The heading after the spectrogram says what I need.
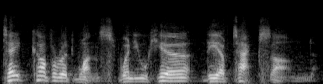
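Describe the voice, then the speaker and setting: British male announcer for vintage civil defence narration: formal and measured, widely varied intonation, muffled band-limited audio. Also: fairly high pitch, wildly swooping pitch, a little hiss or hum. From United Kingdom. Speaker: public information film narrator. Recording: dull, band-limited 1970s film soundtrack.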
